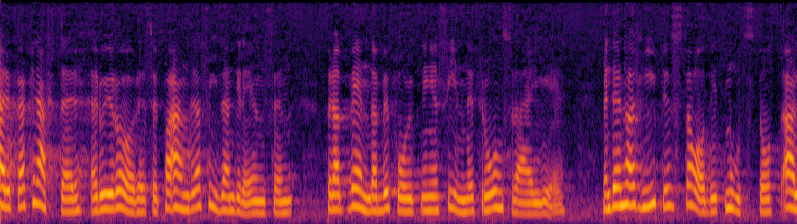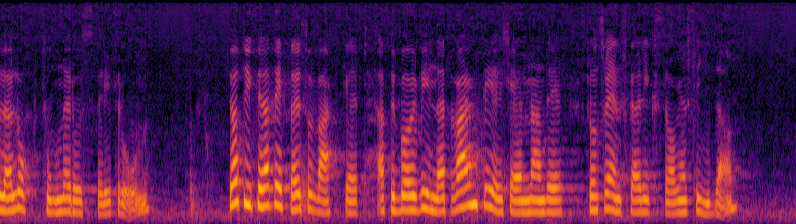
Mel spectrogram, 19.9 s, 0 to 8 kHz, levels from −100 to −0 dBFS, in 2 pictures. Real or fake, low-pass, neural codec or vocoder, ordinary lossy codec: fake; none; codec, 16 kHz, 4 kbps, FreqCodec, larger model; none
